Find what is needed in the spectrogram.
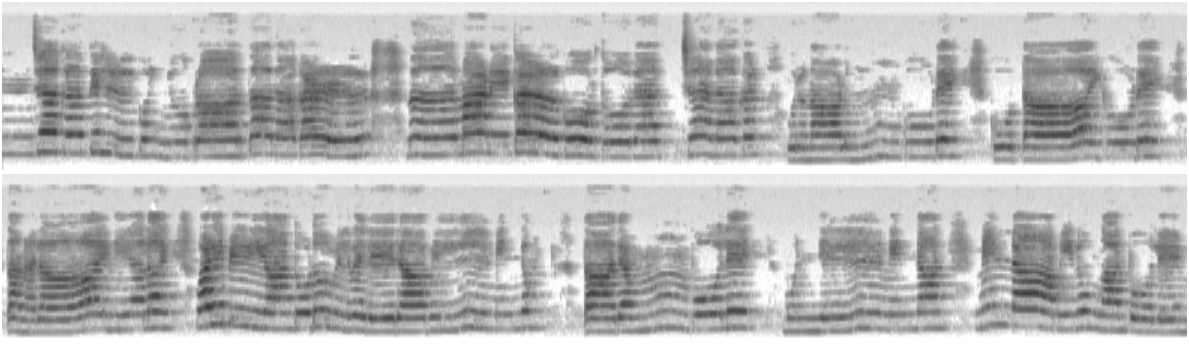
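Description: A young girl singing solo without accompaniment, in sung phrases with short breaths between them.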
